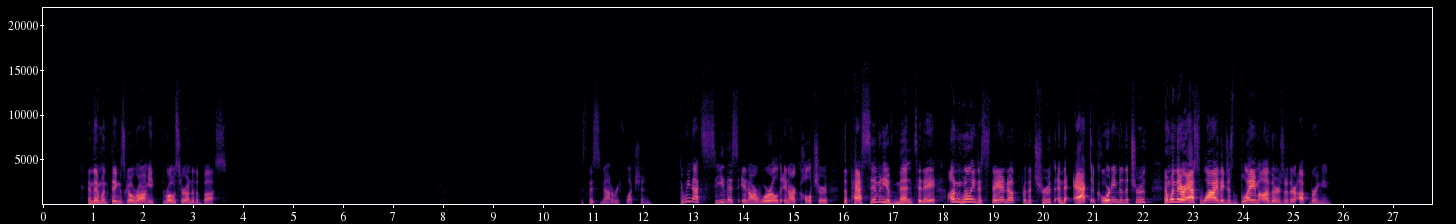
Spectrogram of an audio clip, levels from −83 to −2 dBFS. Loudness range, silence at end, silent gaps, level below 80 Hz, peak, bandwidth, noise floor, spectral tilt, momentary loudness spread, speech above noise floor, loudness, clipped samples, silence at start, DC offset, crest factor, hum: 19 LU; 2.15 s; none; -74 dBFS; -8 dBFS; 15 kHz; under -90 dBFS; -3.5 dB/octave; 19 LU; over 60 dB; -29 LUFS; under 0.1%; 0.9 s; under 0.1%; 24 dB; none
